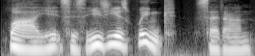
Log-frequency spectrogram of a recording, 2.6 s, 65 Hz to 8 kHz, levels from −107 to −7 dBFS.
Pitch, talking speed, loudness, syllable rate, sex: 135 Hz, 190 wpm, -17 LUFS, 4.5 syllables/s, male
